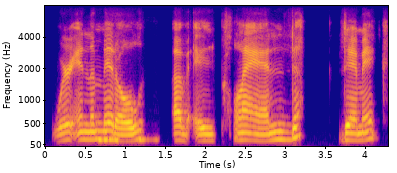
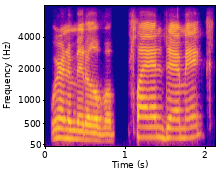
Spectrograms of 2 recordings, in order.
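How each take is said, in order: First: It is said slowly, syllable by syllable. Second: It is said at normal speed.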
